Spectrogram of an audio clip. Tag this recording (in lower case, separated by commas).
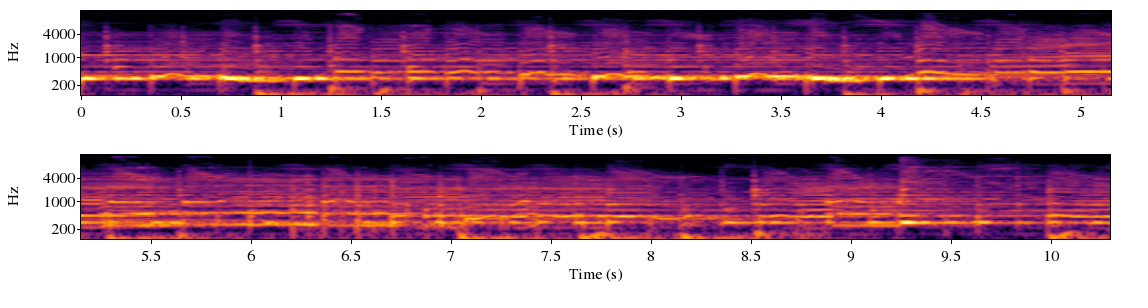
music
